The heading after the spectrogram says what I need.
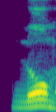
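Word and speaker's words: gnome: rule number छवा है यदि किसी शब्द में एन से पहले जी आए तो जी साइलेंट रहता है य साइन है एन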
